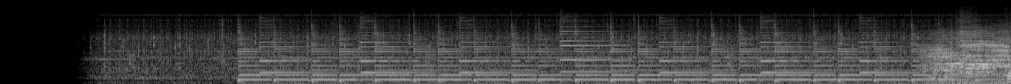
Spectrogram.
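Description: Song intro: music fades in about a second in, and at about two and a half seconds a repeating melody over a steady, evenly pulsed low note begins. Near the end the music gets louder and fuller.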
